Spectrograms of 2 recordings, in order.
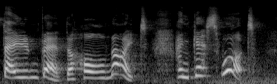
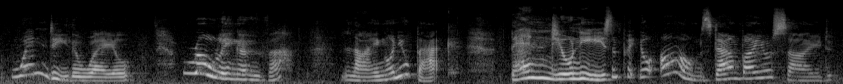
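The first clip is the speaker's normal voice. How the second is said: ordinary talk, nothing marked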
